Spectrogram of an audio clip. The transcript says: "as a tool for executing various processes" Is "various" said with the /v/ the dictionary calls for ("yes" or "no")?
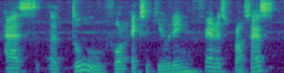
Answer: no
